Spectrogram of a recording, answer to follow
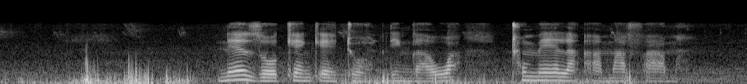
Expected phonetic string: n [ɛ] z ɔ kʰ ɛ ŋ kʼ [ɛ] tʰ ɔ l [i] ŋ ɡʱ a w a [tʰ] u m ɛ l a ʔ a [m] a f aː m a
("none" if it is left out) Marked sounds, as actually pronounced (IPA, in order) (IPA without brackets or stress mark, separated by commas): ɛ, ɛ, i, tʰ, m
